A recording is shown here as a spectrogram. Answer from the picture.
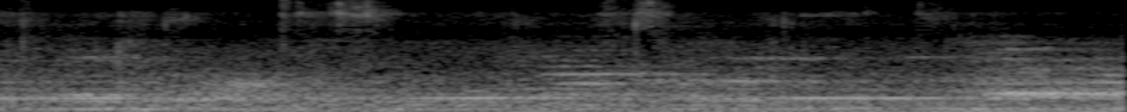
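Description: Indistinct voices in the background, with no clear words. They run on as a steady murmur with a held tone, and there are a few faint clicks.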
